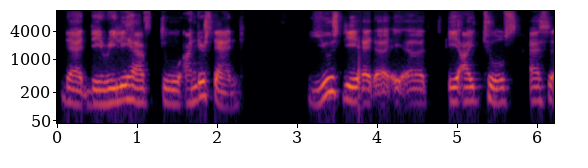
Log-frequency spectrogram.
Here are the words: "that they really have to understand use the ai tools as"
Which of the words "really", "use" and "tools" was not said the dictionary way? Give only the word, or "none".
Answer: tools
